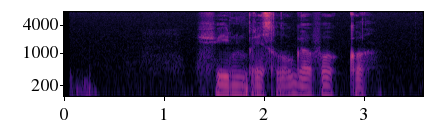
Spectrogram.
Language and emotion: Russian, neutral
